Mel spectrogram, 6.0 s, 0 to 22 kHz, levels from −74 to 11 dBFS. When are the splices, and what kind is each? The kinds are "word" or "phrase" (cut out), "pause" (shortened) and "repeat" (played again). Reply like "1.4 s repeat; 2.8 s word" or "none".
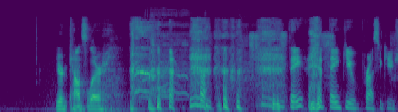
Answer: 1.0 s word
